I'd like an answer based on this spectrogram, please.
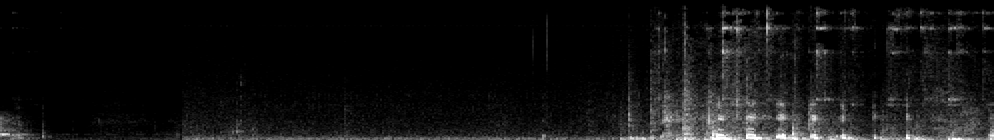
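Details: Australian Cattle Dog puppy Sully romps with the other dogs at home at bedtime, end of the weekend. Near silence gives way to a fast run of high yips and whiny play noises, with scuffling.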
